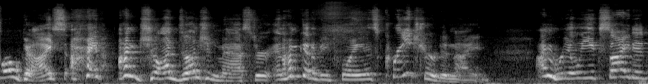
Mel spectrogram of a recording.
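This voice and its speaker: A put-on character voice, high-pitched with very wide pitch swings, moves at a moderate pace over light background noise. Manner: put-on creature voice, excited.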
